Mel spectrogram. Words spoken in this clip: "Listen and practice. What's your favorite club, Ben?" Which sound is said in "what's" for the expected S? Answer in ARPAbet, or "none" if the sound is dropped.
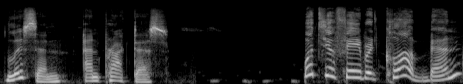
S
